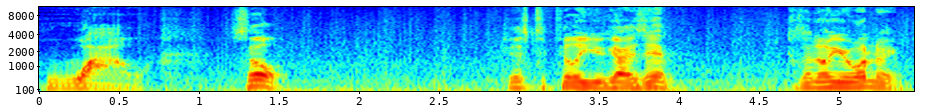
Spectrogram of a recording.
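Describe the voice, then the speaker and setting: A man's voice: fairly high pitch, a little slow. Stuffed-up man doing gameplay commentary. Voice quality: stuffed-up, congested nasal voice. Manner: emphatic, informal, addressing viewers directly. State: stuffy nose from allergies. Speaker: gaming video host.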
